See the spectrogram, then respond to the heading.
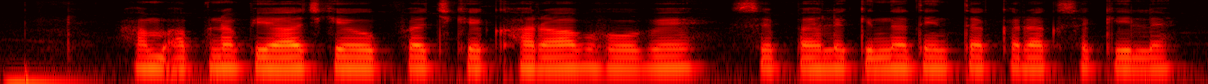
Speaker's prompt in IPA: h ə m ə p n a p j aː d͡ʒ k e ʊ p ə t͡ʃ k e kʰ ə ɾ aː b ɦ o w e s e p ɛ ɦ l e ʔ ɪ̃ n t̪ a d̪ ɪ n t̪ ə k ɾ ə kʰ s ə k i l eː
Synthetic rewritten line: h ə m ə p n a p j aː d͡ʒ k e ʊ p ə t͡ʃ k e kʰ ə ɾ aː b ɦ o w e s e p ɛ ɦ l e k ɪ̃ n d̪ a d̪ ɪ n t̪ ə k ɾ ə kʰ s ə k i l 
